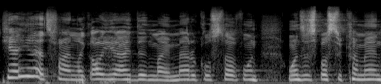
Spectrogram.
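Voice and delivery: very high, put-on happy voice; faked cheerfulness. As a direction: cover up trouble with breezy chatter for mom. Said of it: "I'm all trying to sound, like, good and happy".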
